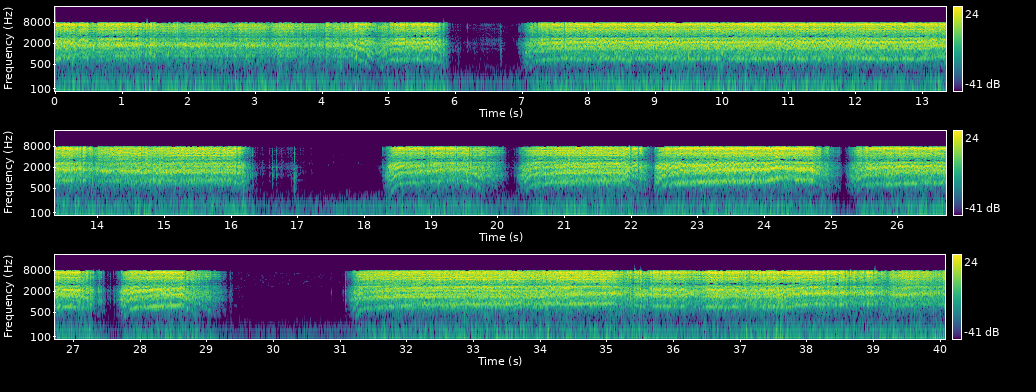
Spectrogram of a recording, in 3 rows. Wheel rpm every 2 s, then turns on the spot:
230, 230, 160, 70, 200, 210, 210, 210, 50, 100, 130, 150, 160, 150, 70, 40, 200, 220, 220, 220.
16-18 24-26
